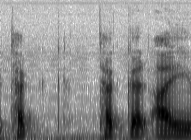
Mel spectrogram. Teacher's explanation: And in both the phrases as shown, that the grid mark shows that between the two words it is the left word which is stressed. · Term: left dominant prominence pattern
